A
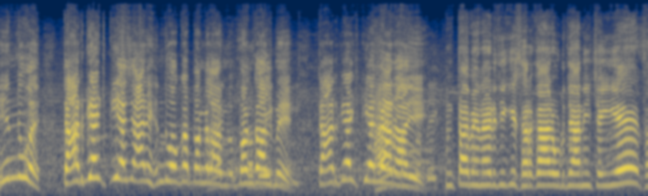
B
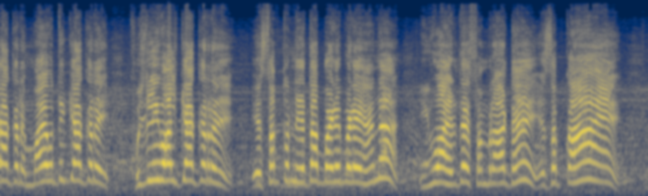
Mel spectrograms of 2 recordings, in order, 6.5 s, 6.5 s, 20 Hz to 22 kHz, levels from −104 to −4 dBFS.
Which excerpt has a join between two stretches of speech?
A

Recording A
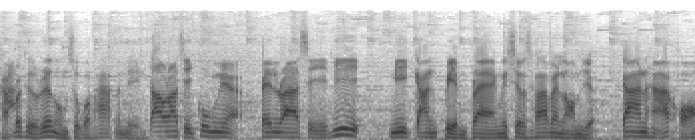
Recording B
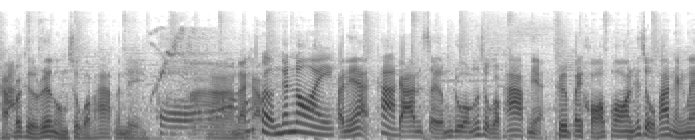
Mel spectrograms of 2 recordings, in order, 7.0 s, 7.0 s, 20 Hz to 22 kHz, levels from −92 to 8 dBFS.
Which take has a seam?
A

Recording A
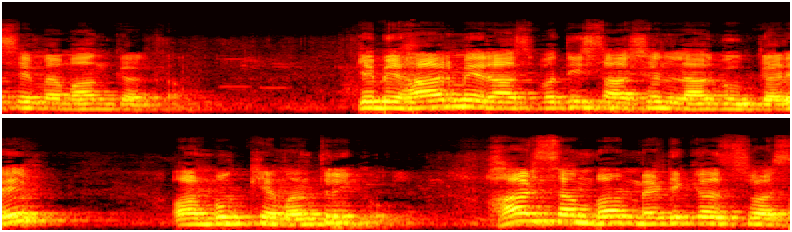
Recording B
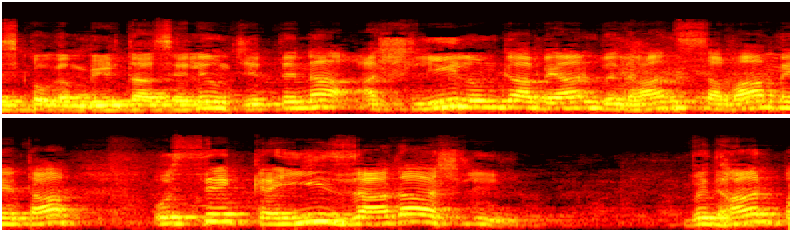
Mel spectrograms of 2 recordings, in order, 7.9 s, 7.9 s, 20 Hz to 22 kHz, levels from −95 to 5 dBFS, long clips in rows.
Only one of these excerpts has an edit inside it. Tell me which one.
B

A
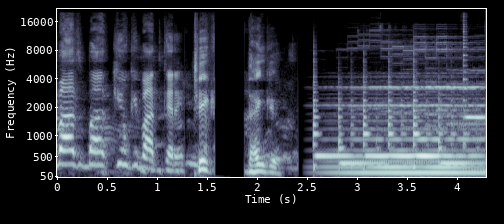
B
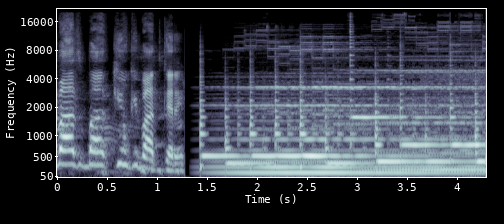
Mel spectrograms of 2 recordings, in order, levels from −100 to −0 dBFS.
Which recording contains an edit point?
B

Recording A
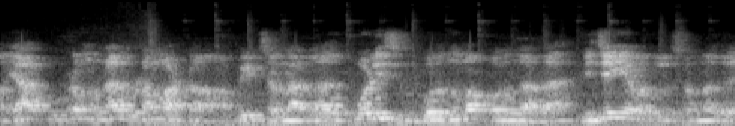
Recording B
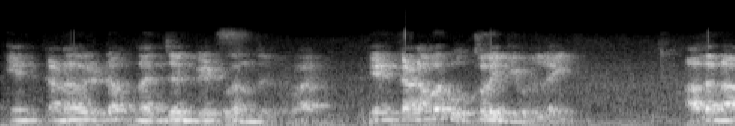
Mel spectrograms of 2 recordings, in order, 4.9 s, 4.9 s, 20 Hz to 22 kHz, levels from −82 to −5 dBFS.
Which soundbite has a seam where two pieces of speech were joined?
B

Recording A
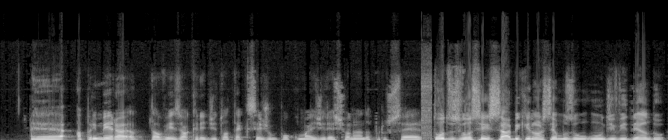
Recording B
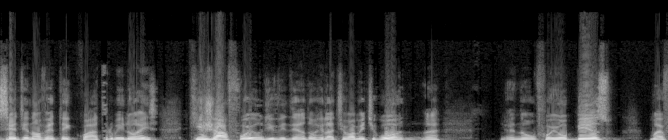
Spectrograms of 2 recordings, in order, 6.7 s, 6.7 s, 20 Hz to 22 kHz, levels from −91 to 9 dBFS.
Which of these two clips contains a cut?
A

